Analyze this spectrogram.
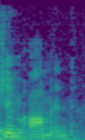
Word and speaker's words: Jim Amend: And it's Jim Amand.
